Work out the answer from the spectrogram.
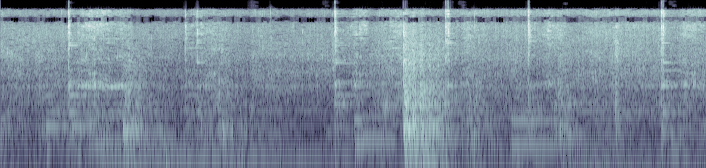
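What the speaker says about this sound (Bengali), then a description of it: "চিংড়ি মাছটা হালকা ভেজে নিয়েছি" Salted, turmeric-coated prawns fry in hot oil with spices for a Bengali cabbage ghonto. The sizzle is loud and close and runs throughout, with sharp clinks of a spoon stirring against the pan.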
